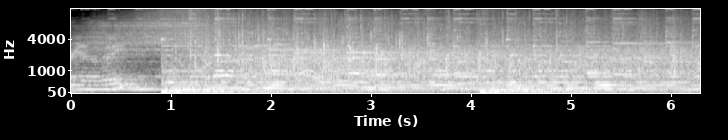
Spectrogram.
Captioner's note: gentle music; audience applauding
